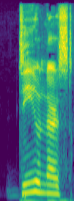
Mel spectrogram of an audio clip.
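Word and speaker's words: Dieunerst: Deonerst Collin. – Deonerst Collins. Jesus. – How do you spell that? – D-I-E-U-N-E.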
